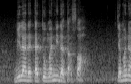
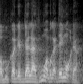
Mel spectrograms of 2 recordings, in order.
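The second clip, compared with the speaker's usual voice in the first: ordinary talk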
